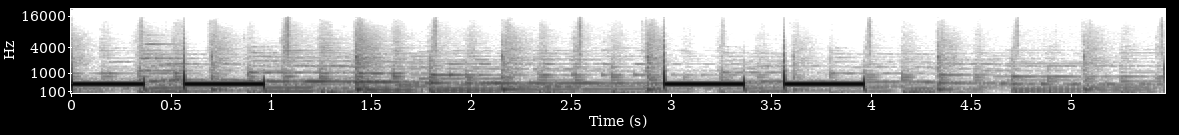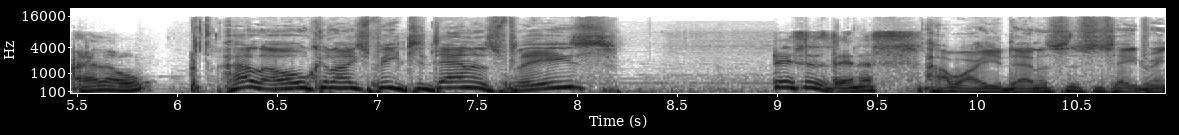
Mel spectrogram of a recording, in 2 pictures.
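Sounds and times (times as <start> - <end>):
telephone ringing tone on an outgoing call: 0.0 - 1.0, 3.0 - 4.0
soft music: 0.0 - 10.9
speech: 5.5 - 8.3, 9.0 - 10.9.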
